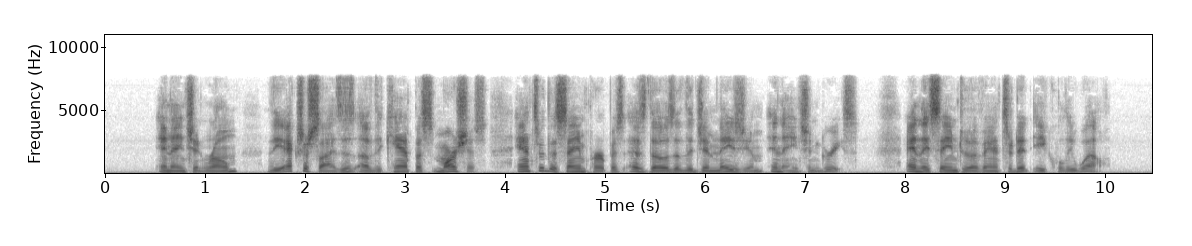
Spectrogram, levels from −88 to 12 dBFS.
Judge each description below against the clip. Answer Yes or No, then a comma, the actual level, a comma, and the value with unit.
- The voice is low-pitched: Yes, low, 120 Hz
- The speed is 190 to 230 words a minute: No, average, 170 wpm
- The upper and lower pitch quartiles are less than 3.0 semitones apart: No, average, 4.6 semitones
